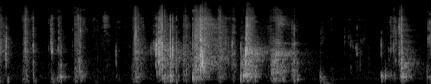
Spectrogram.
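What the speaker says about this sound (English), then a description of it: "So let's give these a shuffle until the first card falls or flips" Tarot cards being shuffled by hand in a quiet indoor setting, a dense run of crisp riffling and flicking bursts with brief pauses, close and moderately loud, no talking.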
